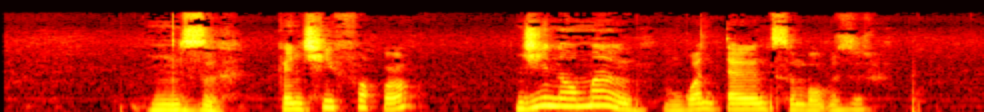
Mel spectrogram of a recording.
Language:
Ngombale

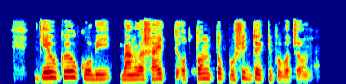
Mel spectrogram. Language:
Bangla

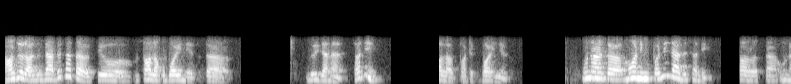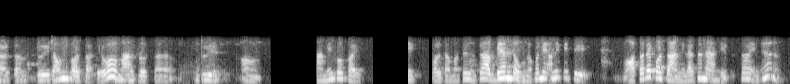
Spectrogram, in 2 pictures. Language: Nepali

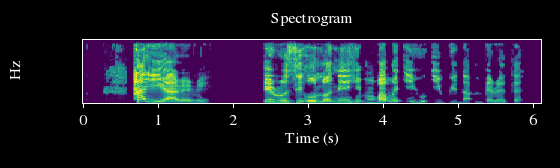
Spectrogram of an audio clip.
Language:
Igbo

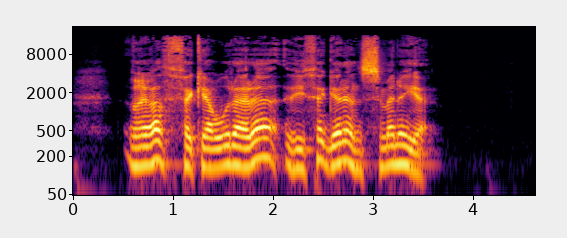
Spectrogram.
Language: Kabyle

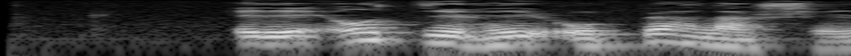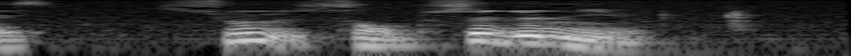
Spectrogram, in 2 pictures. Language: French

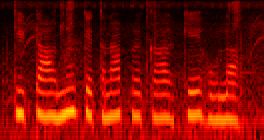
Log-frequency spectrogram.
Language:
Bhojpuri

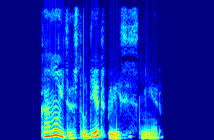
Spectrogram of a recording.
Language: Georgian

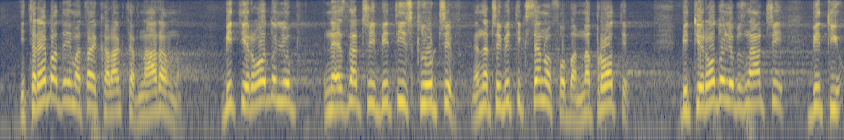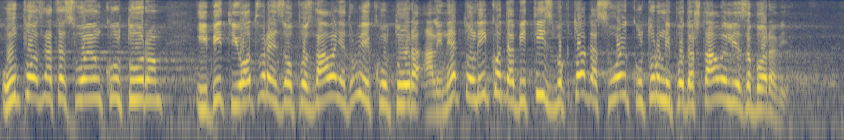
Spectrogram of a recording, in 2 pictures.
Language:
Serbian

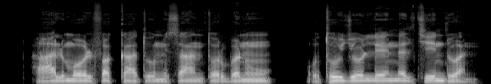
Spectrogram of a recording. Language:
Oromo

